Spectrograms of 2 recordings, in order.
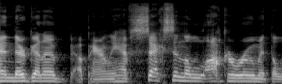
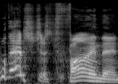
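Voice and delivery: very indignant, thoroughly affronted tone; 3 semitones higher than usual. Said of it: "in a very indignant tone".

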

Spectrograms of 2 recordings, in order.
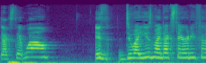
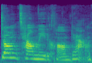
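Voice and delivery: normal talking voice

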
